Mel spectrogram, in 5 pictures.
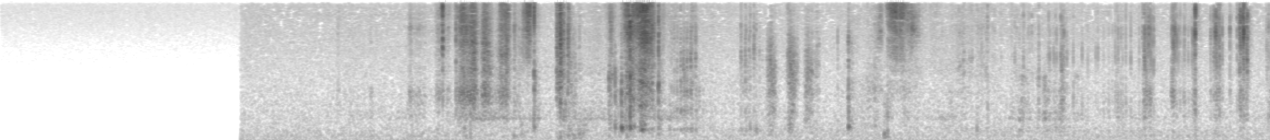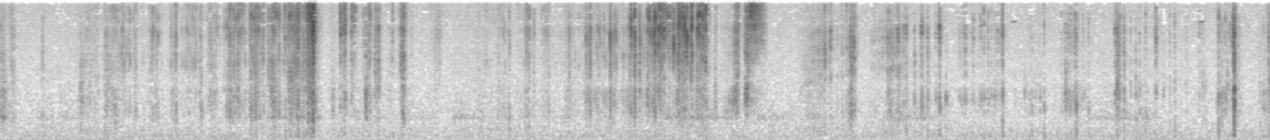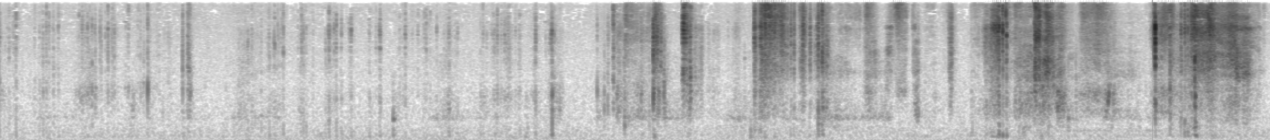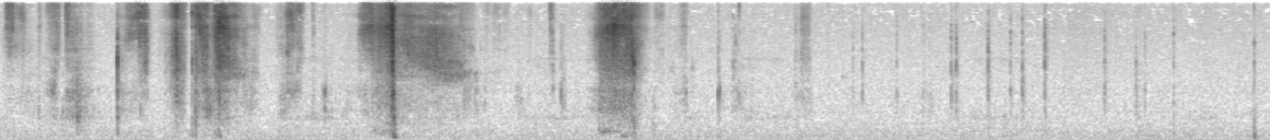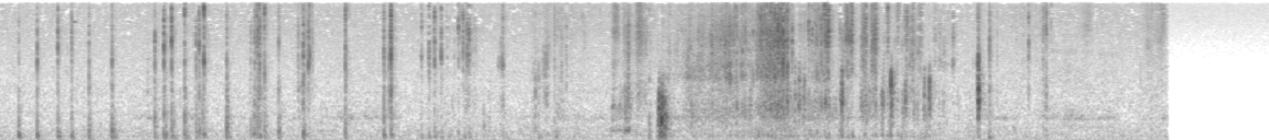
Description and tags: flipping through and turning pages in a book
